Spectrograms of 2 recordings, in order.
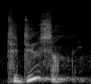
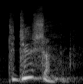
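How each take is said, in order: First: Said in the usual way. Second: "To do something" repeated much higher, leaning hard on "do"; "do" lifted high and hit hard; emphatic repeat. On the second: Shown as a demonstration. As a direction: drive home "do" with a high, pointed repeat.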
